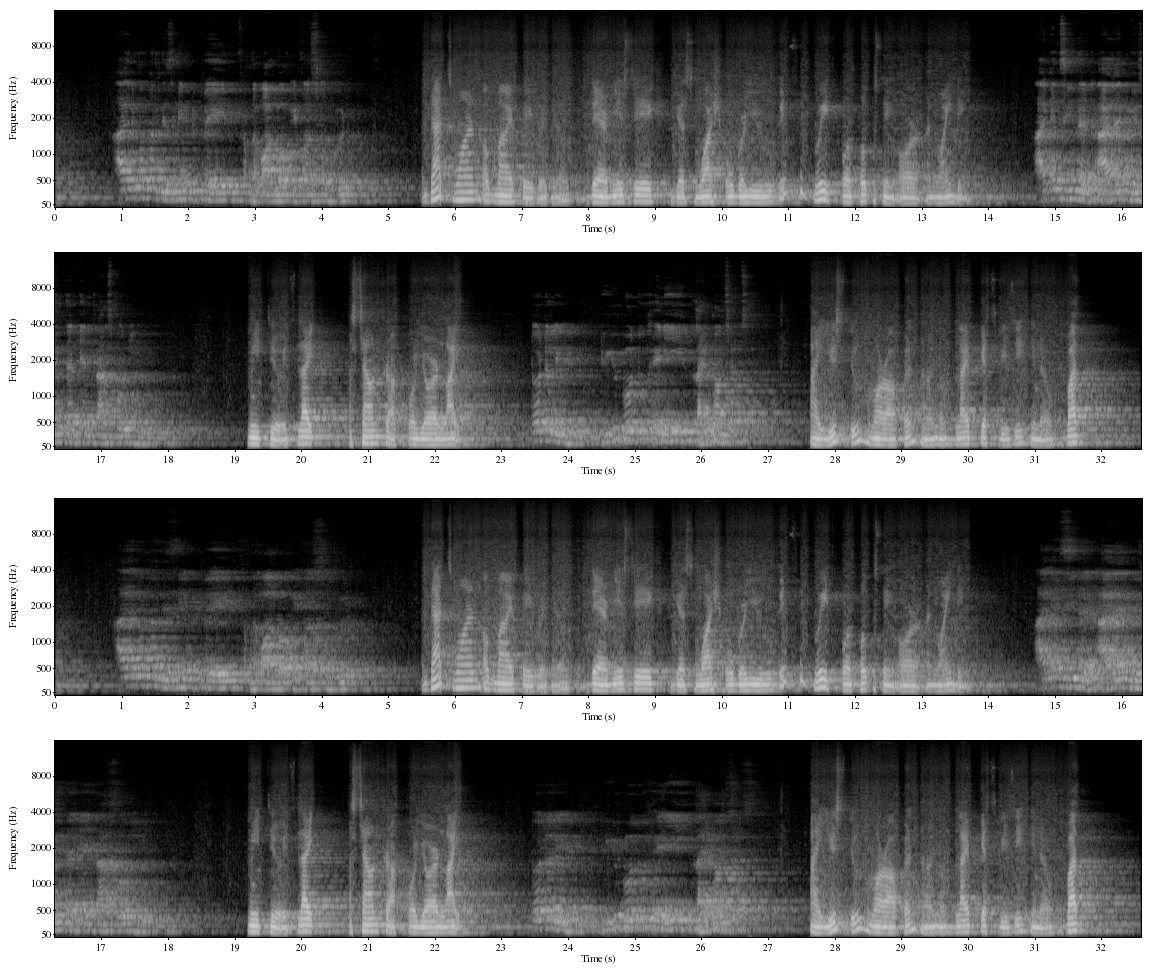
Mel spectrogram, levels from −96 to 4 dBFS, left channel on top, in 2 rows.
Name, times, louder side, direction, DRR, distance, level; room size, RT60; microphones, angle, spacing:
voice 1, 0.9-4.4 14.7-17.7 23.4-26.6, equal, 85° left, -2 dB, 4.8 m, -35 dB
voice 2, 5.5-9.0 9.2-13.7 19.2-20.2 20.7-22.4 27.6-31.8, right 1 dB, 5° right, 9 dB, 0.4 m, -24 dB
15.0 x 9.6 x 8.8 m, 2.7 s
head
